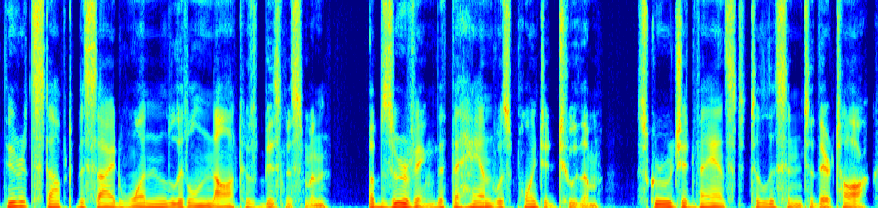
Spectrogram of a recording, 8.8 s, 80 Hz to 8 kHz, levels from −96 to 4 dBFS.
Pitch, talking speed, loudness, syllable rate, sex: 100 Hz, 170 wpm, -18 LUFS, 5.1 syllables/s, male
